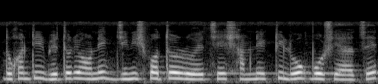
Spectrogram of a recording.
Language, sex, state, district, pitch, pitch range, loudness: Bengali, female, West Bengal, North 24 Parganas, 255 Hz, 250-270 Hz, -15 LUFS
